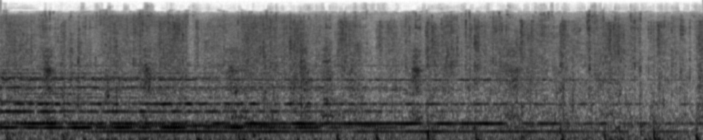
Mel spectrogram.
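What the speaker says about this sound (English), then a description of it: "it's sprinkling a little bit" Steady light rain, the supernatural timefall of the Death Stranding video game, patters continuously at moderate level throughout, with faint droplet ticks and a few sustained tonal hums from the game's ambience, no talking.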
